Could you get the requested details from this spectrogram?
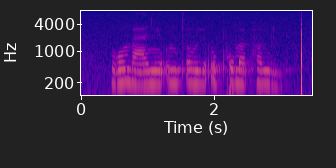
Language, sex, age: South Ndebele, female, 20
